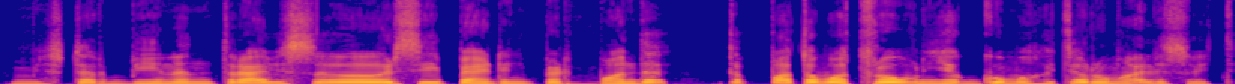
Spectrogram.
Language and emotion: Kashmiri, disgusted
